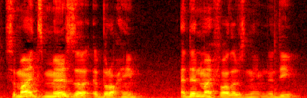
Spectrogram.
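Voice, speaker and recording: A young man hosts a relaxed podcast conversation in a lowish voice. He is easygoing and keeps the talk moving with quick, short agreements. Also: a little hiss or hum. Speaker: podcast host. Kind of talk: casual chat.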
